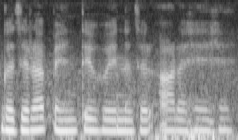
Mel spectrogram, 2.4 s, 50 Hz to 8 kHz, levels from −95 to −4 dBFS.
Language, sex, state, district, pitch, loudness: Hindi, female, Arunachal Pradesh, Papum Pare, 190 Hz, -16 LUFS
